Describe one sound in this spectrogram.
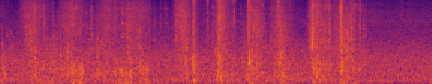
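Wind blows steadily through a snowstorm.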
